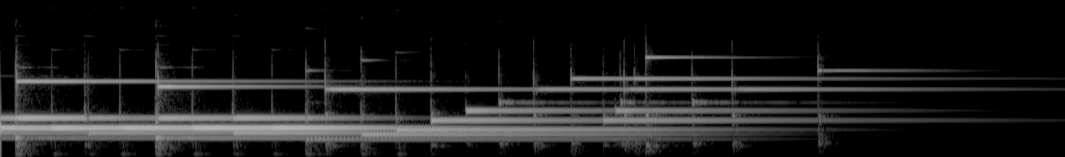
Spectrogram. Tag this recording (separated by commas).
Keyboard (musical)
